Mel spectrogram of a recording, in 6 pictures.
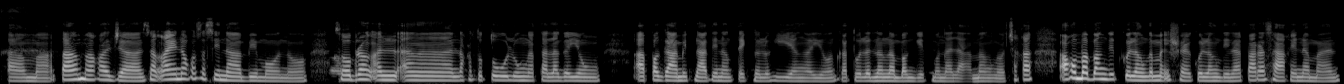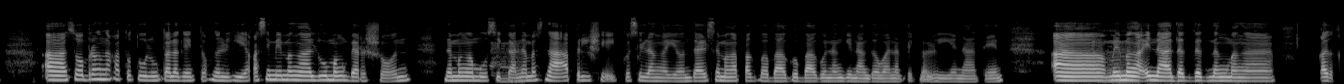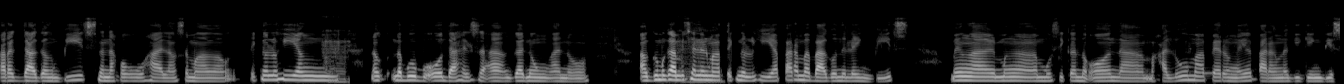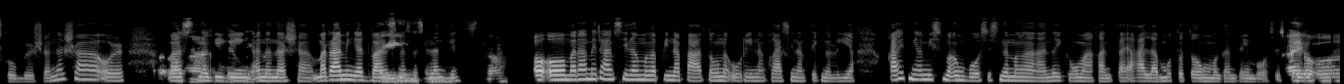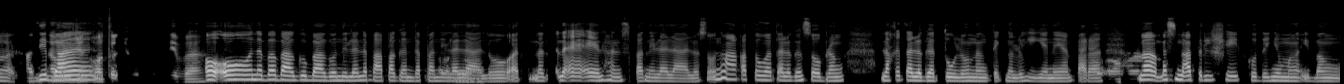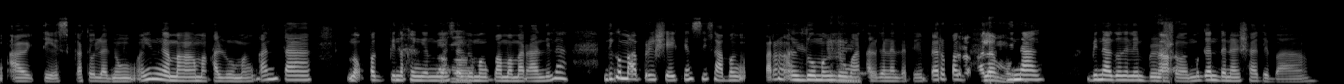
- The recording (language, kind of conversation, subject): Filipino, unstructured, Paano mo nae-enjoy ang musika sa tulong ng teknolohiya?
- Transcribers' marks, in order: static; "teknolohiya" said as "toknolohiya"; distorted speech; tapping; other background noise; sniff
